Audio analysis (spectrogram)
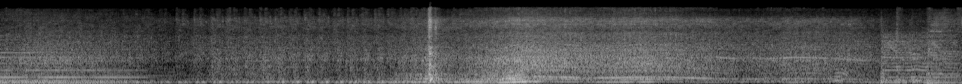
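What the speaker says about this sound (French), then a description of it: "Ça y est, le moteur vrombit enfin." A vintage Aston Martin DB5 engine, tuned in a restoration workshop, fires up with a sharp start and then revs in rising and falling surges, loud and close with a steady mechanical roar.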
